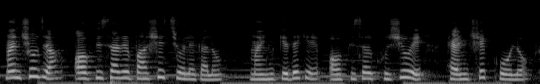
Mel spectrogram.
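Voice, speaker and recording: A woman doing scripted narration of a romance audio story in a smooth, even storytelling manner. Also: high-pitched, brisk.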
